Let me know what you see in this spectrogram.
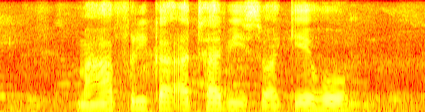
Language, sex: Southern Sotho, male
